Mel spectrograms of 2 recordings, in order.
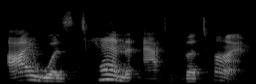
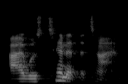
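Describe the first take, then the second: First: The sentence is said at a slow pace. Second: The sentence is said at the quickest pace.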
